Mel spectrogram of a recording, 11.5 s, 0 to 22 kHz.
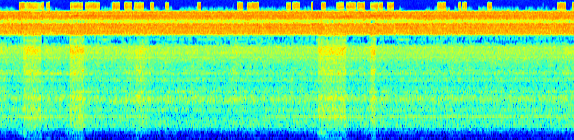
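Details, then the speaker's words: Mechanical ventilator in a respiratory rate range test, restarted in blower-driven ambient air mode (FiO2 21%) at a set 10 breaths per minute: soft whooshing air pulses over steady machine hiss. "So restarting the ventilator now, and we can set this by changing the FiO2 to 21%, which is pure air. And we'll begin again at 10 breaths per minute."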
